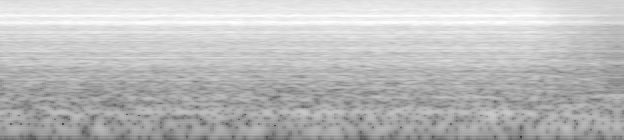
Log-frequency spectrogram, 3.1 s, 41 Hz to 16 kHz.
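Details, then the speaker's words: 300 W pure sine wave power inverter, cooling fan triggered by heating its temperature sensor with a 725-degree soldering iron: steady soft airy whir with a faint hiss, no ticking or rubbing; the fan and sensor work normally. "let's just see if that causes that fan to turn on and it does in fact those turn on may be able to hear that"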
